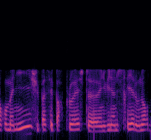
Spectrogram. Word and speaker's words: Ploiești: Ouais, on ne prononce pas le i final en roumain, j'ai appris ça. Donc c'est Ploiești ou Ploiești quand même.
